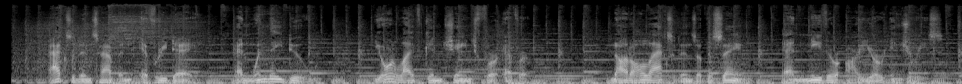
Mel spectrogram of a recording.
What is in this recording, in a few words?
Law Firm, voiceovers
